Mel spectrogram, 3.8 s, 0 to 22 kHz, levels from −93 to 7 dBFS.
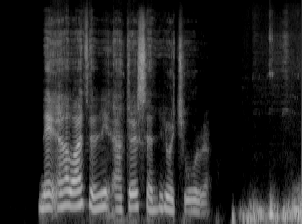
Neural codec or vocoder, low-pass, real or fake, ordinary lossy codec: codec, 44.1 kHz, 1.7 kbps, Pupu-Codec; none; fake; none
